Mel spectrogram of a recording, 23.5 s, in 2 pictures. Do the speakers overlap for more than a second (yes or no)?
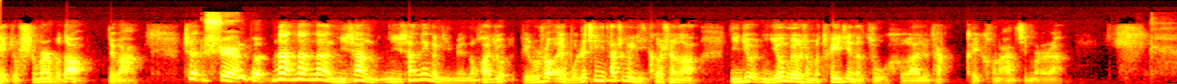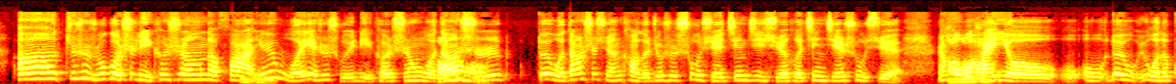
no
